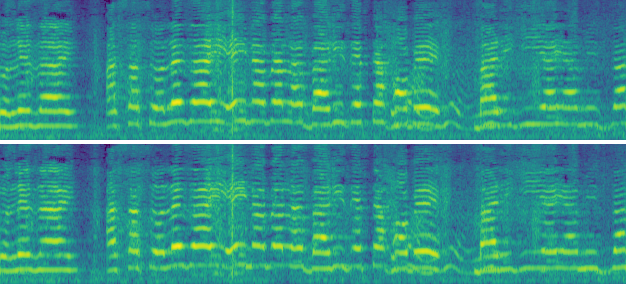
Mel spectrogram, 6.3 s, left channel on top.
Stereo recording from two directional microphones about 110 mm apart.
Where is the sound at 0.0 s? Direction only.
15° left (ahead or behind).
